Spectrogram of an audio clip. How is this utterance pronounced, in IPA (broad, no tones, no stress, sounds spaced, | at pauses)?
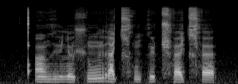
qʼ ũ ɣ ɨ l ɵ ʃ ũ r a t͡ɕʰ ũ k ɨ ʈ͡ʂʰ ɐ t͡ɕʰ ɐ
